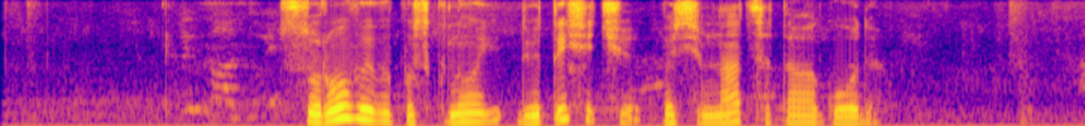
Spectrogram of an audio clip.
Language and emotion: Russian, sad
